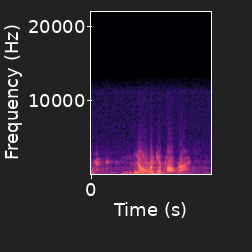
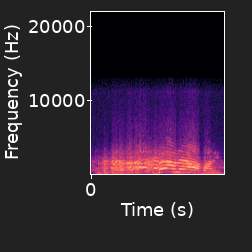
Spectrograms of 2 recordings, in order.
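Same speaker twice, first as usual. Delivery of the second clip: high, loud squeals stretched out; screaming fan; 12 semitones higher, 5 dB louder, slower than usual. Acted. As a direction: cheer him on in a high screaming voice. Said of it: "They'd scream things like".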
